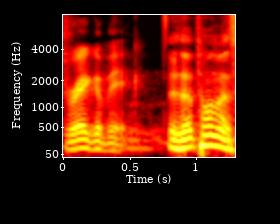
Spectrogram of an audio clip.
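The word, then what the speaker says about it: Reykjavík: It's Reykjavik. Is that the one that's spelled like That's the one a that lot blew of up.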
